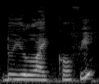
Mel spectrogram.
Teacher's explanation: The pitch goes up at the end of the sentence. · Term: rising intonation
